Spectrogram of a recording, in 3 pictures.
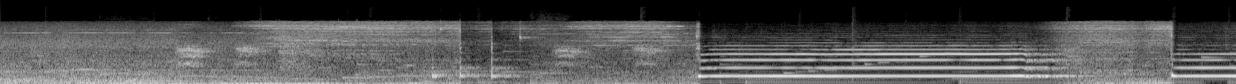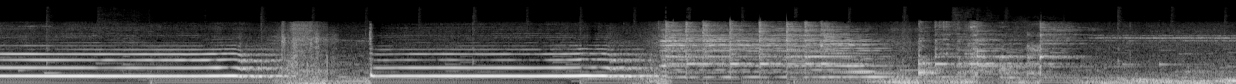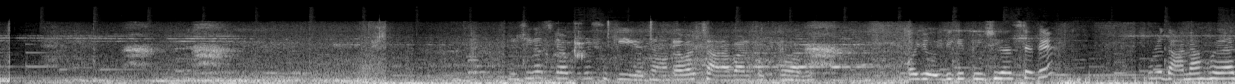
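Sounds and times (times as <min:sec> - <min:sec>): conch shell blasts: 0:02.4 - 0:23.9.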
